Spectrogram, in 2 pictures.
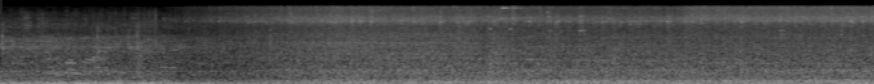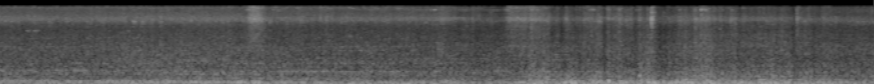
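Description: Moving bus heard from inside the cabin: a steady, loud low rumble of engine and road noise, with a few short rattles in the second half.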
